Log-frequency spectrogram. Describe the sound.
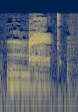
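A voice imitates a goat's bleat, one loud, quavering, nasal "baa" lasting about a second, followed by a couple of short breathy sounds.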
